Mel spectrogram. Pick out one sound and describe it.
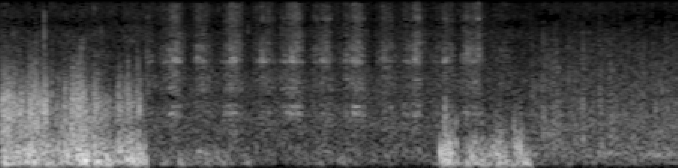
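A bow saw rasps back and forth through wood.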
